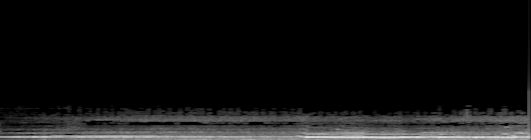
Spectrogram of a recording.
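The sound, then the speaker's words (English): Whale vocalizations played as a sound effect: one long, sustained moaning tone that holds steady, dips slightly in pitch partway through and grows louder, continuing to the end. “The sound effects, the live sound effects. That's the sound of whales.”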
